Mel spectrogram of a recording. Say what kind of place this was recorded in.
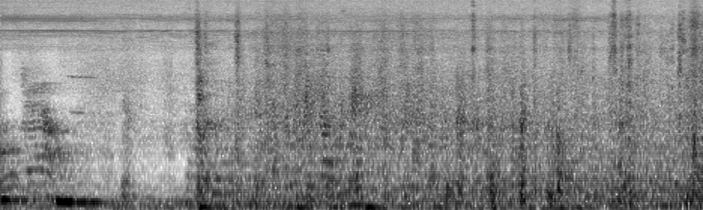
elevator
